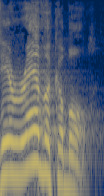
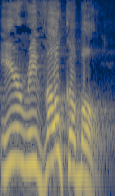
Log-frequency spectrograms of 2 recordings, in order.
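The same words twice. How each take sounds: First: The word is said in its official, standard way. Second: The word is said in a popular, everyday way. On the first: This is the accepted standard pronunciation. The speaker calls it right. "the official way to say it is irrevocable" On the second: This is how less educated speakers might say it. The speaker calls it wrong. "if you are not as highly educated as some, you may want to think of it in terms of irrevocable"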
